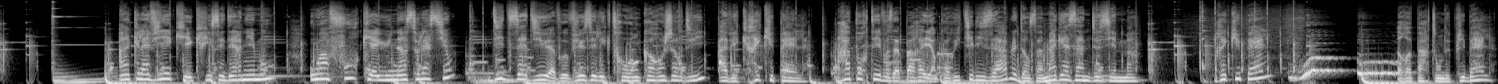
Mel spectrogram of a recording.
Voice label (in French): magasin de deuxiemme main radio; recupel; fr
